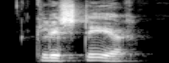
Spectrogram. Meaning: enema, clyster
- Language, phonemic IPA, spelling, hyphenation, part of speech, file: Dutch, /klɪsˈteːr/, klisteer, klis‧teer, noun, Nl-klisteer.ogg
